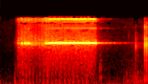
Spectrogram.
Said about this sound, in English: And when I'm not operating in the peace of God that passes all understanding, but I'm unsettled and disturbed, what is peace doing? Blowing the whistle. You know what the whistle is saying?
